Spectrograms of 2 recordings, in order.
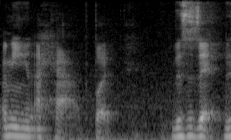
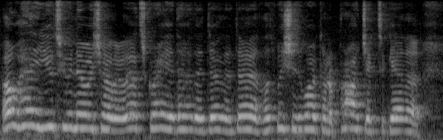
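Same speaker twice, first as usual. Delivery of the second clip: clumsy put-on Australian accent, very high pitch; 13 semitones higher, 4 dB louder than usual. Recounting meeting two strangers at a short film event: really bad australian accent. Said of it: "I'm doing a really bad Australian accent".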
